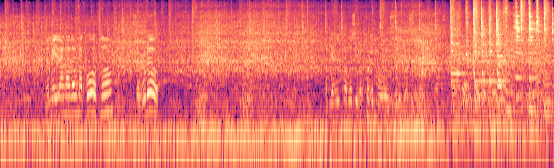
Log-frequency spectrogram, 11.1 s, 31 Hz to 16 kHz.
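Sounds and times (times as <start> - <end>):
motorcycle engine low rumble: 0.0 - 10.4.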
